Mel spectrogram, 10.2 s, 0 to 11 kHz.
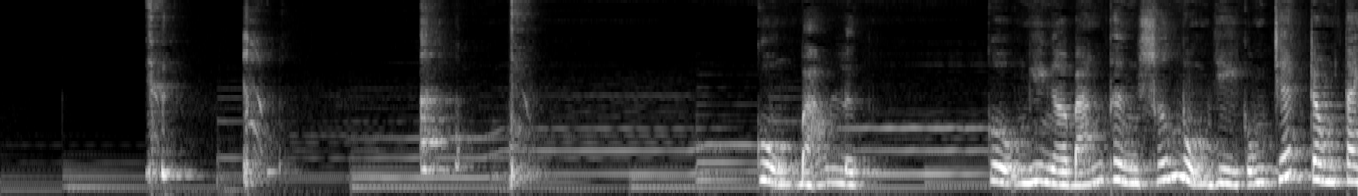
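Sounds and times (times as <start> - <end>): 
soft sustained musical background: 0.0 - 10.1
woman dry coughing from a burning, irritated throat: 1.1 - 2.2
speech: 5.7 - 6.6, 7.4 - 10.1.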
